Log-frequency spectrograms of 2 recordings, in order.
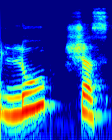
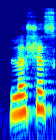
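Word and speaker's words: luscious: यहां पर देखिए इसको लु इसको लु नहीं पढ़ेंगे। लुशस इस तरीके से लुशस इसका उच्चारण यहां पर दे रखा है। लशस करके इसका सही प्रोनाउंसिएशन है।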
